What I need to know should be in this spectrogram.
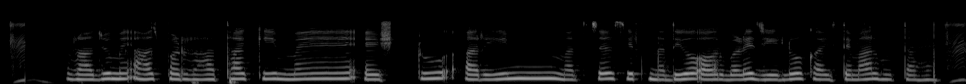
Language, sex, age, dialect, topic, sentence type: Hindi, female, 18-24, Kanauji Braj Bhasha, agriculture, statement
